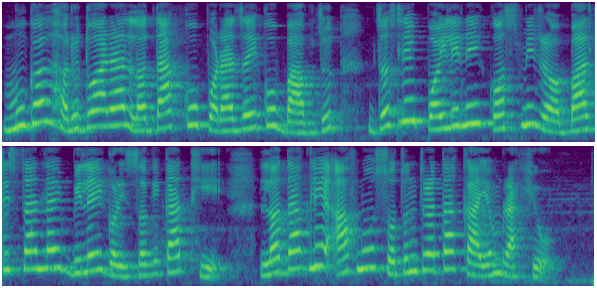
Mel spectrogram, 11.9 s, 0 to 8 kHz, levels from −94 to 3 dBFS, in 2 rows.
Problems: none marked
